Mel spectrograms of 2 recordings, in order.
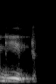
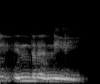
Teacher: आखिरी का जो स्वर वर्ण है, विशेष रूप से अकार, उसका हम उच्चारण छोड़ देते हैं और उसको ऐसे हलंत के रूप में उच्चारण करते हैं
